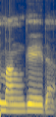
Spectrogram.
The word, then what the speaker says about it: manguera: como por ejemplo en manguera. En manguera esta letra U no la vamos a pronunciar porque después tenemos la letra E.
